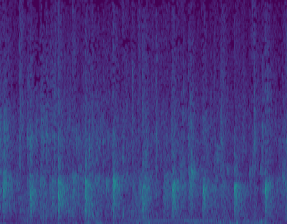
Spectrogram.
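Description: Steady applause from a crowd for a church's Kids Church team, many hands clapping in a dense, continuous patter with a faint low hum underneath, holding at a moderate level throughout.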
